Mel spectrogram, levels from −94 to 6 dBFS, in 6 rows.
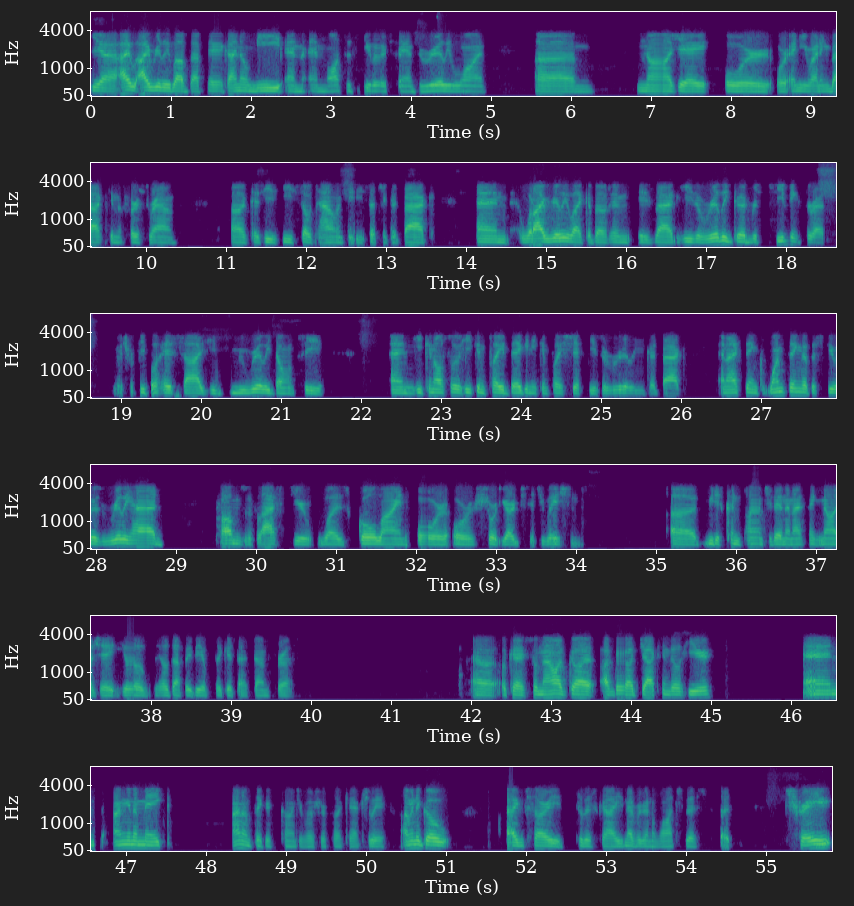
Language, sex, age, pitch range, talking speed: English, male, 20-39, 95-110 Hz, 175 wpm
